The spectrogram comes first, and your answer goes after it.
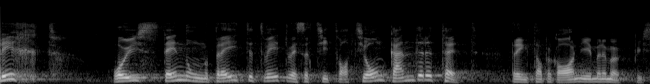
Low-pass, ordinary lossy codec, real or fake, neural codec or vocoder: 7.2 kHz; none; real; none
